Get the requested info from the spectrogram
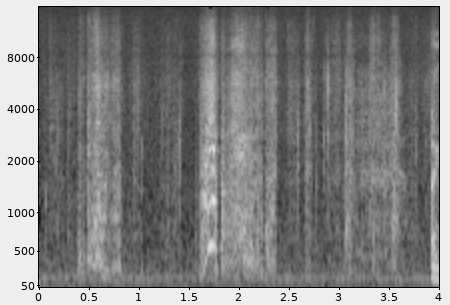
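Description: A Cordura nylon pouch being handled and turned over: two main bursts of rasping fabric and zipper noise, about half a second and a second and a half in, with lighter handling noise near the end.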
